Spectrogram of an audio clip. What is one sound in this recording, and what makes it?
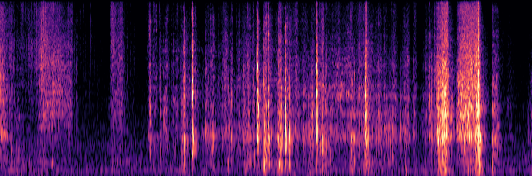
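Cardboard scrapes and rustles as a box is handled.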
